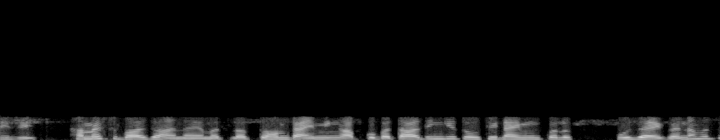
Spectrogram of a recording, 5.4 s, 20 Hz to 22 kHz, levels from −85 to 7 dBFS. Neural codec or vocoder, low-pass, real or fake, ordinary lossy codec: none; 3.6 kHz; real; none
